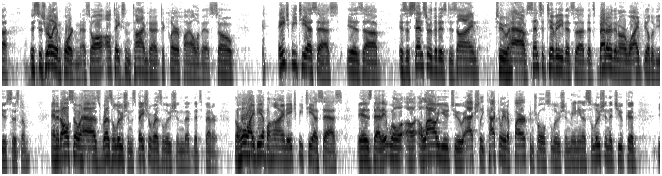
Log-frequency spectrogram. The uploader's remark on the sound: Spacepower Security Forum 2023 | Lunch Keynote. Army Navy Country Club, Arlington, VA.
